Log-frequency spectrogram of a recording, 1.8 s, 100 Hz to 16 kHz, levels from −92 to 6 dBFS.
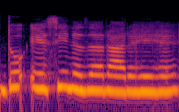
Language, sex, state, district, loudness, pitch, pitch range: Hindi, female, Bihar, Darbhanga, -22 LUFS, 270 Hz, 255-290 Hz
